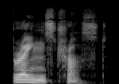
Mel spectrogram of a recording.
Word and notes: brains trust: British English

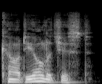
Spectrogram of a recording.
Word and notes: cardiologist: British English

